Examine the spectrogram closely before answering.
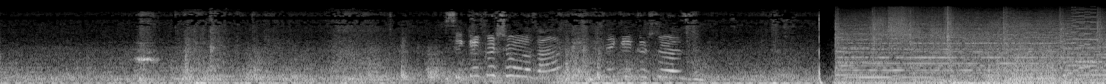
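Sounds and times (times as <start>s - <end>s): hull rushing through sea: 8.9s - 11.0s.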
